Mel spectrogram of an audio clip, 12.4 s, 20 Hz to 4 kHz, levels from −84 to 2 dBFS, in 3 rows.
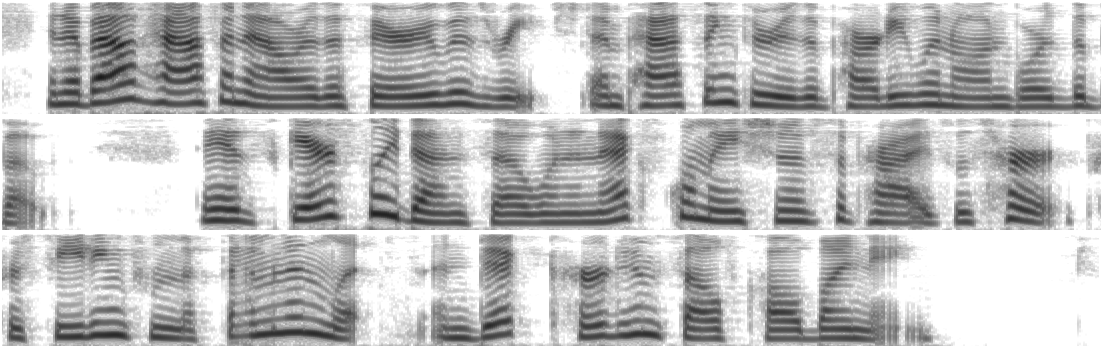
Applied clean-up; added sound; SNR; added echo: neural separator model SepFormer WHAM!.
